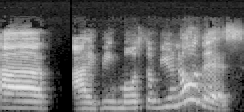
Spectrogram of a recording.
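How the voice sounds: A woman speaks slowly with fairly high pitch, a fairly bright tone and ordinary pitch variation.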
